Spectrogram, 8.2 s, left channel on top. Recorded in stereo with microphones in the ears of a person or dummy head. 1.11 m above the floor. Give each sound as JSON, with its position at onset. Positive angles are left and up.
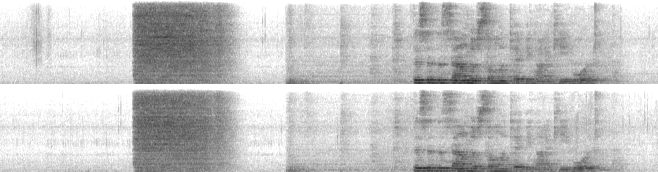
{"t": 1.6, "sound": "breaking glass", "side_deg": 5, "distance_m": 1.5}
{"t": 3.6, "sound": "typing on a keyboard", "side_deg": 20, "distance_m": 0.6}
